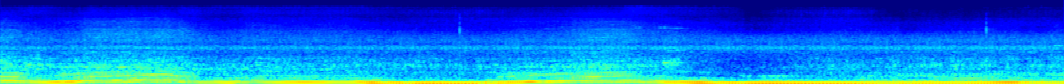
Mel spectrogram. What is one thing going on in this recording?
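A car engine revs up and eases off as the car drives.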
